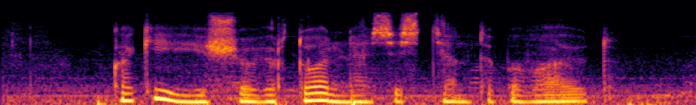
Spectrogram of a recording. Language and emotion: Russian, sad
